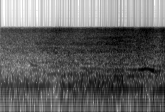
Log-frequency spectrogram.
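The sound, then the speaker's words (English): A Porsche car arriving, its engine a steady, rumbling drone that grows gradually louder across the few seconds, with no voices over it. “We're just waiting for somebody else to arrive through. Another Porsche.”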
